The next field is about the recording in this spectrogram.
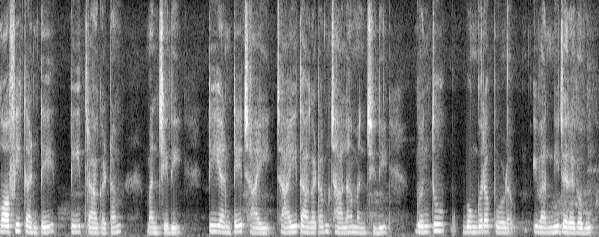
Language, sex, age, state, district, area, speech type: Telugu, female, 18-30, Telangana, Hyderabad, urban, spontaneous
